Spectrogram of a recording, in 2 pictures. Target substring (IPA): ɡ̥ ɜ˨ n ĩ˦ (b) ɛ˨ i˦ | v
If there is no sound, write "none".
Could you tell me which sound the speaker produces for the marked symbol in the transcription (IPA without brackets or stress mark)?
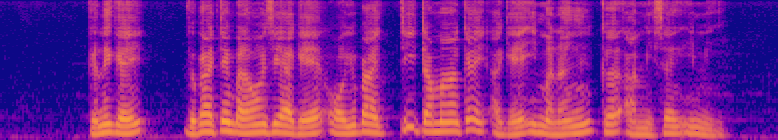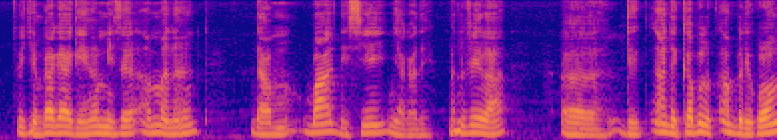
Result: ɡ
